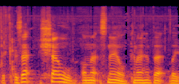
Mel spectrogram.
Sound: none

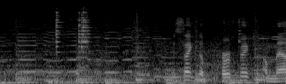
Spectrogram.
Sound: cutler clattering

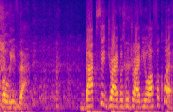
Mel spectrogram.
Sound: laugh

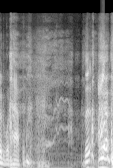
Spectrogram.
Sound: laughing

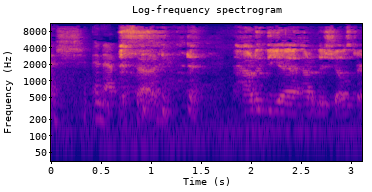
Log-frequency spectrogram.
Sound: softly laughing

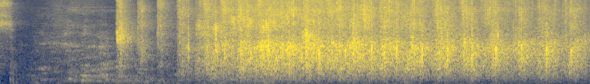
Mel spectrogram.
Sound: applause

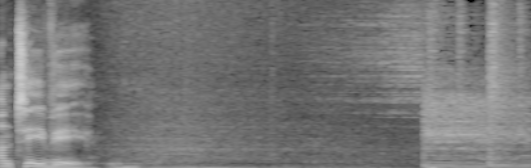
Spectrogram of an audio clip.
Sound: motor revving; rock music intro

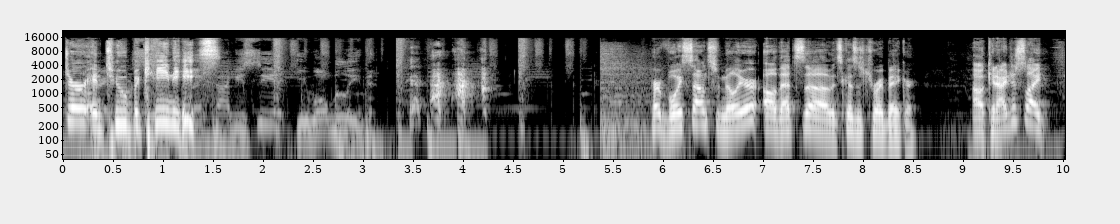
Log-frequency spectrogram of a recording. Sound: laughs

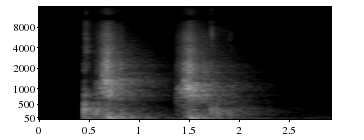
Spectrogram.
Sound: swoosh-swoosh; utter silence

